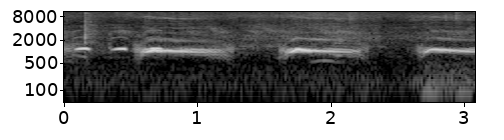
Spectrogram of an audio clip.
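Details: Local zebra dove kept as a lure bird for catching wild doves. Two short soft notes are followed by drawn-out, wavering hollow coos, with faint background noise.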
